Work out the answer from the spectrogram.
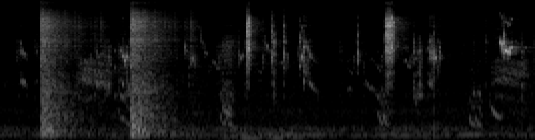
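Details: Australian parrots: two harsh rasping screeches open, followed by scattered sharp chirps and short whistles at irregular intervals.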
